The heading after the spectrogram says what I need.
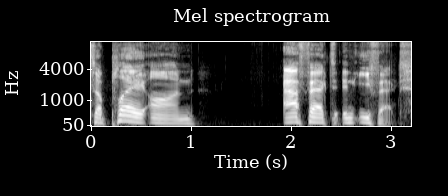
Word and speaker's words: Eaffect: i just said it's i pronounce it as effect with the e and the a is silent okay i think that's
